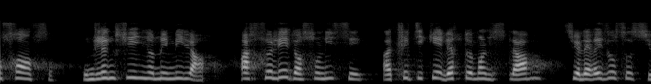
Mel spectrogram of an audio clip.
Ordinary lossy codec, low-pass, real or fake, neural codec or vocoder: AAC, 48 kbps; 7.2 kHz; fake; codec, 16 kHz, 1 kbps, FunCodec, trained on Chinese and English, 50 frames a second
